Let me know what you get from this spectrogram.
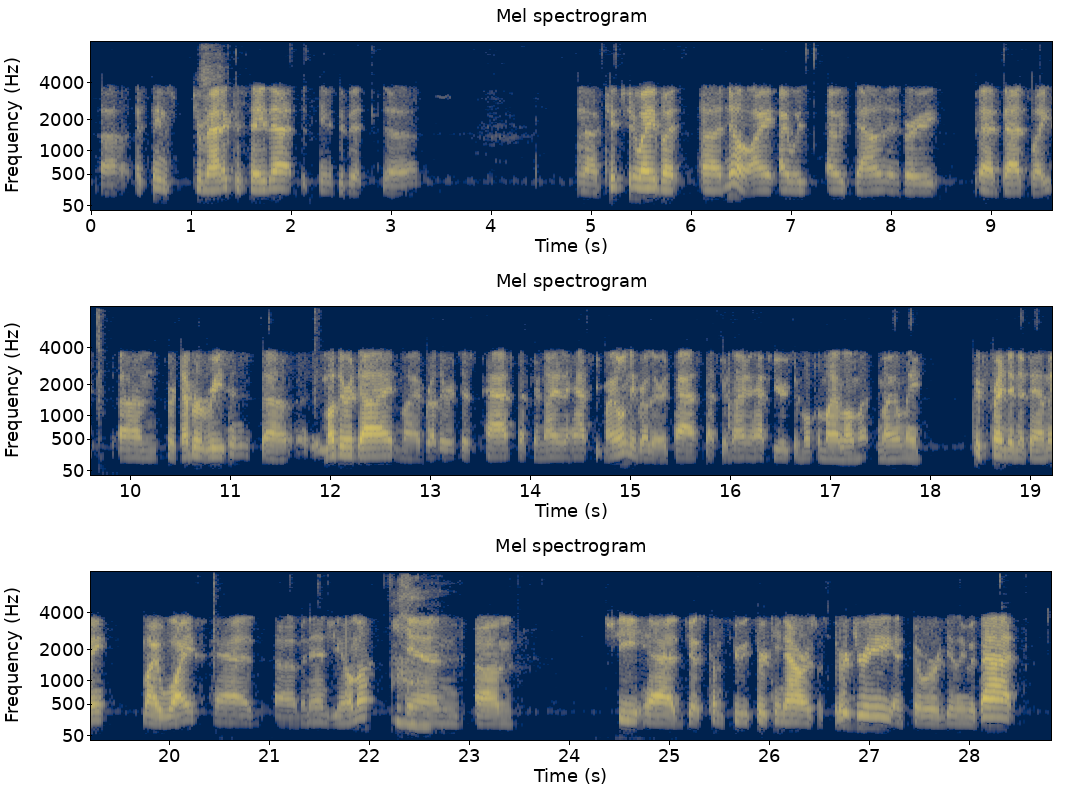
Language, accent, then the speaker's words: English; New England, United States; now in New Bern, United States; I grew up in New England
